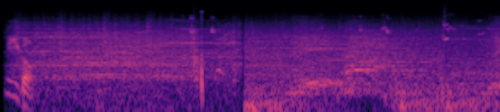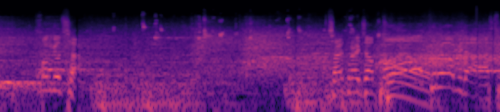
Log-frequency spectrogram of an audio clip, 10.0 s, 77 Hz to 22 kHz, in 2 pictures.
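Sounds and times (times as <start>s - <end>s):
large hall noise: 0.0s - 10.0s.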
